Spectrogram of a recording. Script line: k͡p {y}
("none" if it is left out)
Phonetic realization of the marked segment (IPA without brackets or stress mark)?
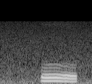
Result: u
